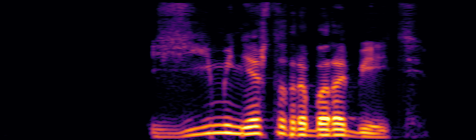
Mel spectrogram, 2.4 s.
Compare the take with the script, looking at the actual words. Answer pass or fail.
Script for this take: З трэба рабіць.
fail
